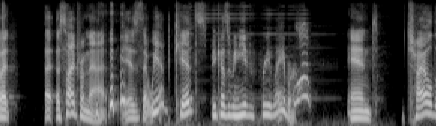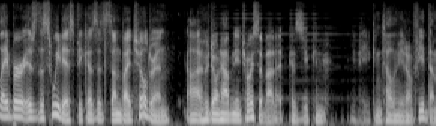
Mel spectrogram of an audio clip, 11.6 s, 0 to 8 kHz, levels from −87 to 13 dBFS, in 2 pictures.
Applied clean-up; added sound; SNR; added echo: neural mask model DeepFilterNet 3.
